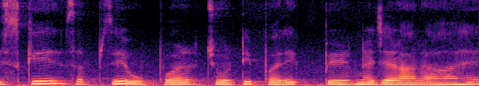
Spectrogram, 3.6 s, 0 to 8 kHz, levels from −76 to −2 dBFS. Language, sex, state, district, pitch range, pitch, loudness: Hindi, female, Maharashtra, Mumbai Suburban, 185-210 Hz, 195 Hz, -14 LUFS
